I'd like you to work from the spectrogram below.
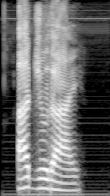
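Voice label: "Agiudai", Sardinian word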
